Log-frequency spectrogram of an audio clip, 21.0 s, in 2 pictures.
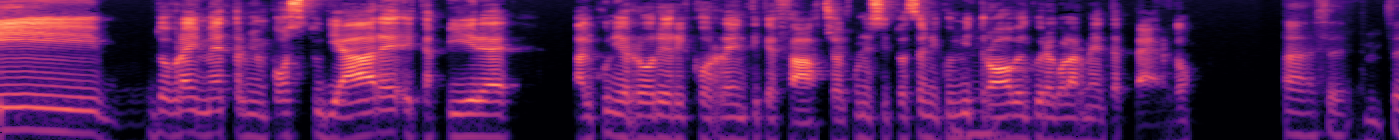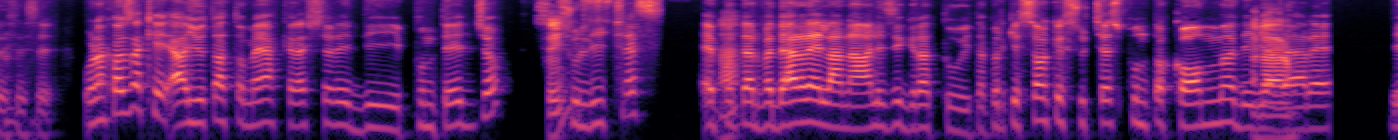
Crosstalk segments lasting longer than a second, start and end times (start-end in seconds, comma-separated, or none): none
